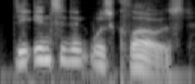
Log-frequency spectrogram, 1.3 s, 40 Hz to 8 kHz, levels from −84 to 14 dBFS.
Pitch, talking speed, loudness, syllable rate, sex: 150 Hz, 185 wpm, -18 LUFS, 6.4 syllables/s, male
